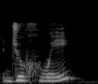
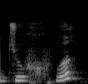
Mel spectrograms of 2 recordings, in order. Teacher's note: Juhu turns into juhw, so the u changes into its semi-vowel counterpart w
